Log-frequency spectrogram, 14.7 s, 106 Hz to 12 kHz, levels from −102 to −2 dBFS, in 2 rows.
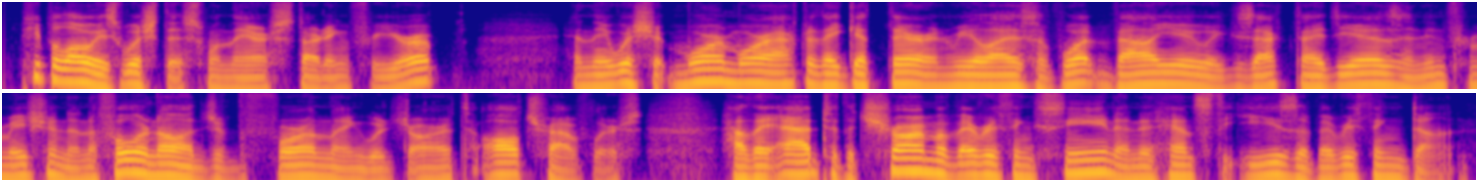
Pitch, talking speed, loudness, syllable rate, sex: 120 Hz, 235 wpm, -21 LUFS, 6.8 syllables/s, male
